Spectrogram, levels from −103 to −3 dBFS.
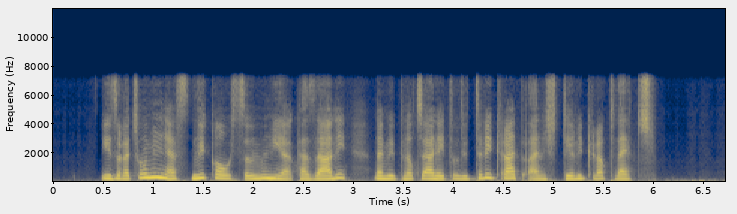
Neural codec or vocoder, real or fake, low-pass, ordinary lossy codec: codec, 16 kHz, 0.5 kbps, FreqCodec, larger model; fake; 7.2 kHz; none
